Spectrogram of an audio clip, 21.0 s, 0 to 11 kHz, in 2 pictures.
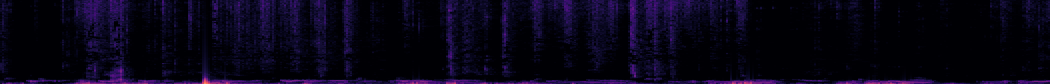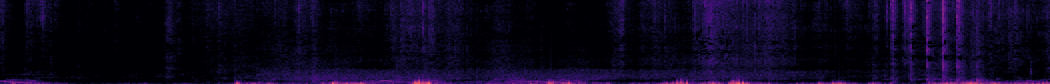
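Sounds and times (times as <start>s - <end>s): pigeons cooing: 0.0s - 11.2s, 13.6s - 18.9s.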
